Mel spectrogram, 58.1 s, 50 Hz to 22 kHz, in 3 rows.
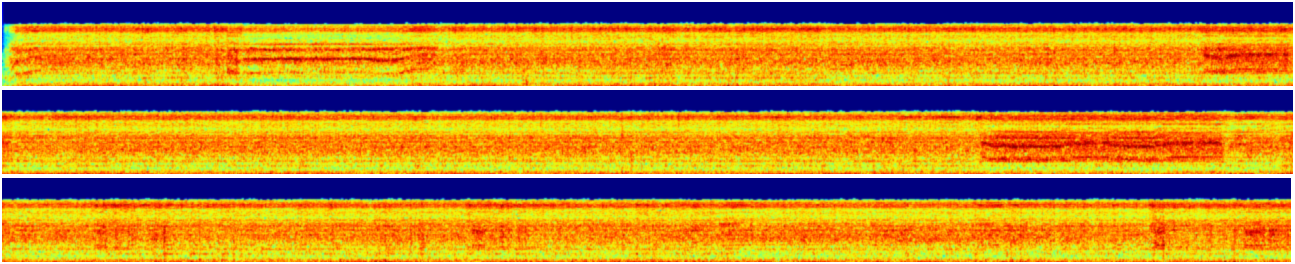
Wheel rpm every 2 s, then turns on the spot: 90, 230, 170, 200, 230, 230, 230, 230, 230, 230, 230, 240, 230, 230, 230, 230, 230, 220, 230, 230, 230, 230, 230, 230, 230, 230, 230, 230, 230.
none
